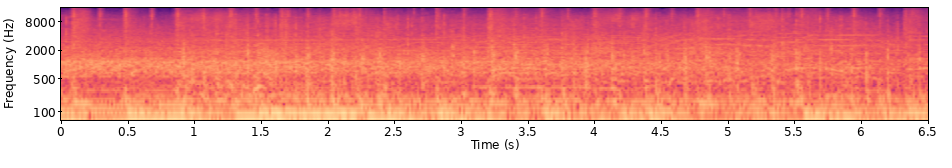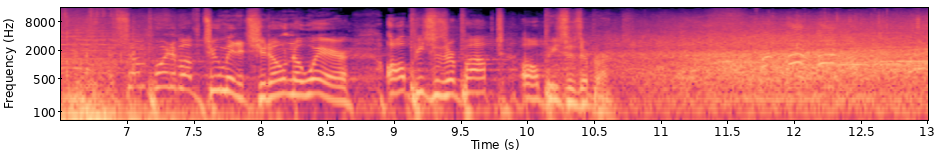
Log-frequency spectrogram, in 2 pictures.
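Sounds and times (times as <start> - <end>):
backing music with steady bass: 0.0 - 6.9
tap shoes on wooden board: 0.9 - 6.9.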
